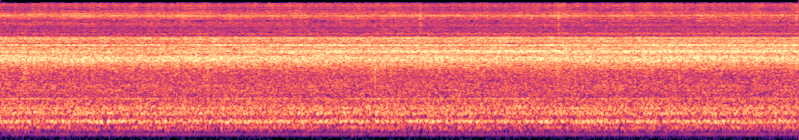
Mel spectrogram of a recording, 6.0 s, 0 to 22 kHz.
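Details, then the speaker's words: Beginner's first TIG lap joint on cold rolled steel coupons, current raised from about 100 amps to 110: steady, even hiss with faint constant buzz, no popping or sputter. Stable arc, bead better than at low current, a little hot. "Okay, that was better. So, not horrible. That's a little hot."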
